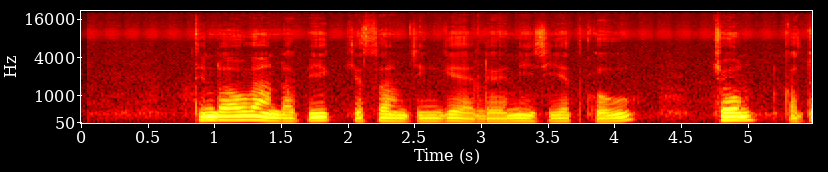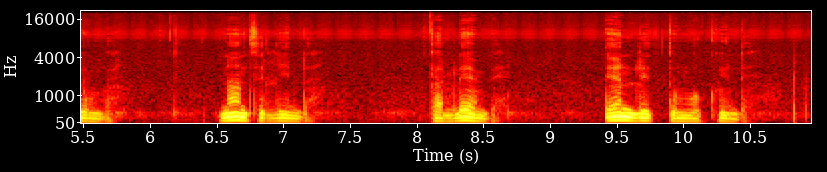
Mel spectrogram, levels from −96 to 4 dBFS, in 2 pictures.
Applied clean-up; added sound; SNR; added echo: none; none; none; none.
